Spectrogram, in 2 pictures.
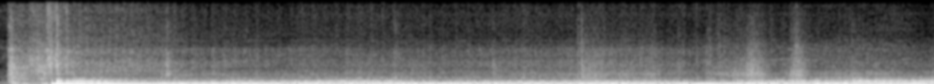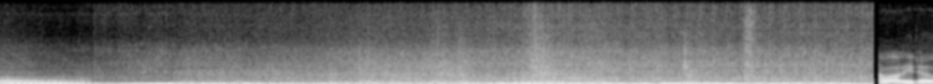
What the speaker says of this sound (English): Just quickly spin the car around and give myself easier access.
